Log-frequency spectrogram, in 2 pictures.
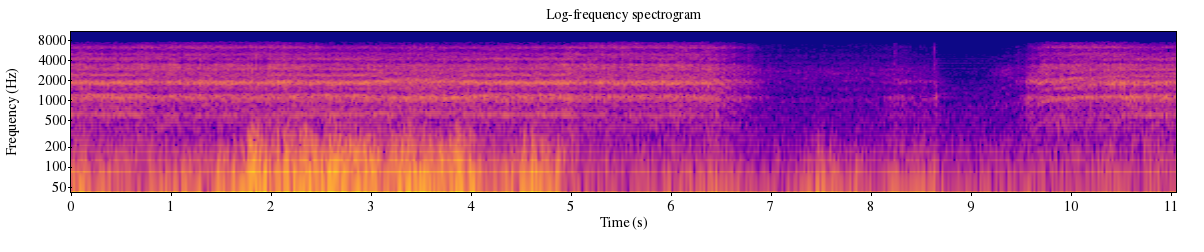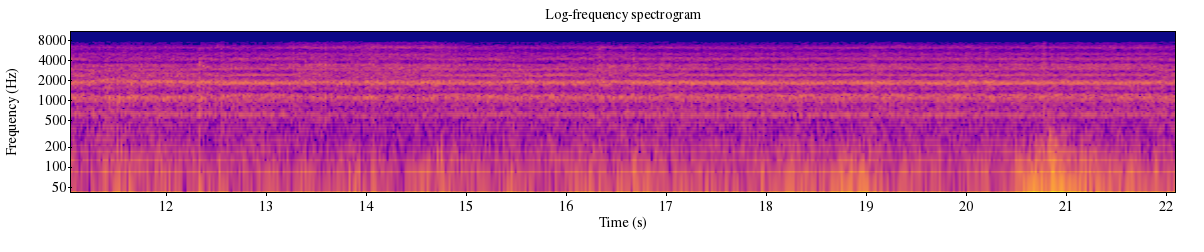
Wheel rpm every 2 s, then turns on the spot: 160, 160, 160, 60, 20, 150, 160, 160, 160, 160, 160.
none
